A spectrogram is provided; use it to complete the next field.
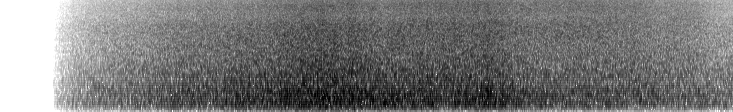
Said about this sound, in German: Atlantikwellen rauschen an die Vulkanfelsen im Nordwesten der kanarischen Insel Teneriffa.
